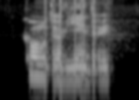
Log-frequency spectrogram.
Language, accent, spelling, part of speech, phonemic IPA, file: French, Canada, contreviendrez, verb, /kɔ̃.tʁə.vjɛ̃.dʁe/, LL-Q150 (fra)-contreviendrez.wav
- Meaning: second-person plural simple future of contrevenir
